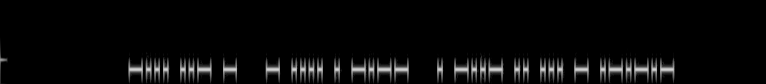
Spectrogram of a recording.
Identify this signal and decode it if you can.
Morse code, heard as a keyed tone, about 28 wpm, 700 Hz. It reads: BUT THEY EXIST.
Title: Sentences from Top 1000 Words - Review Part 5 - 28wpm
